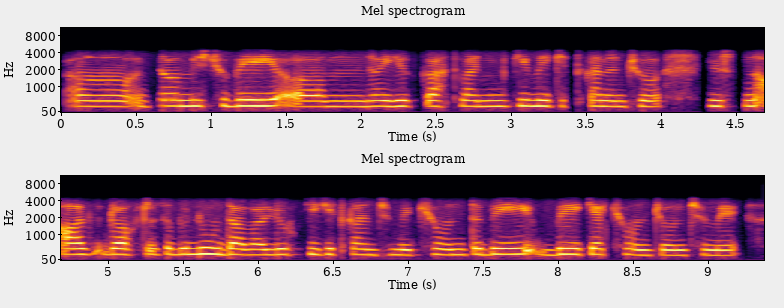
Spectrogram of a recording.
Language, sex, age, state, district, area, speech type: Kashmiri, female, 45-60, Jammu and Kashmir, Kupwara, urban, conversation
